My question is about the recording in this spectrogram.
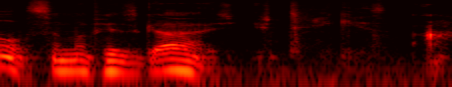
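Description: A man speaking quietly in English film dialogue, pausing about a second in.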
